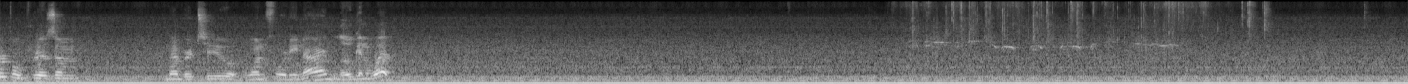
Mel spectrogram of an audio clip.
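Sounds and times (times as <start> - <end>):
low mechanical hum: 0.0 - 14.0
cards and wrappers crinkling: 8.9 - 12.8.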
